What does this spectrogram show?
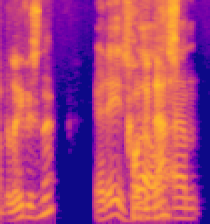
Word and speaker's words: Condé Nast: Condé Nast. Condé Nast, that's how you pronounce it.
